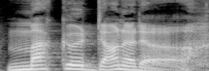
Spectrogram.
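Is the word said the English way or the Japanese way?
Japanese. It is said with Japanese sounds and added vowels.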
